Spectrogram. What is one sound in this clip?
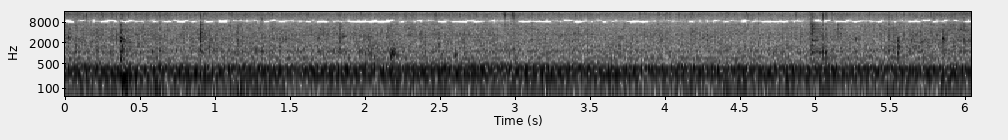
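A wooden spatula knocks and scrapes against a pan.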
